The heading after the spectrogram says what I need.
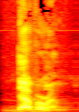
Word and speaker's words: Devarim: Devarim. How we spell it?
